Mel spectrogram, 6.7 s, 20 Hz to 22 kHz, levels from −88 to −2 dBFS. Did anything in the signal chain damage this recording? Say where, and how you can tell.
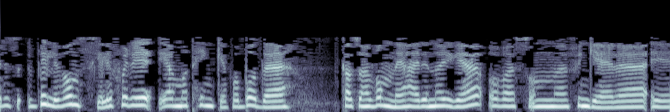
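Yes, at the codec stage, for the whole clip. The speech has nothing above 5.5 kHz and sounds watery, with swirling sibilants. That is likely heavy MP3 compression at a very low bitrate, around 16 kbps. The encoder cut the treble and dropped weak frequency lines frame by frame.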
